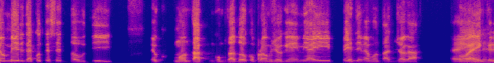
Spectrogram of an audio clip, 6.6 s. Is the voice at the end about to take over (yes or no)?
yes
